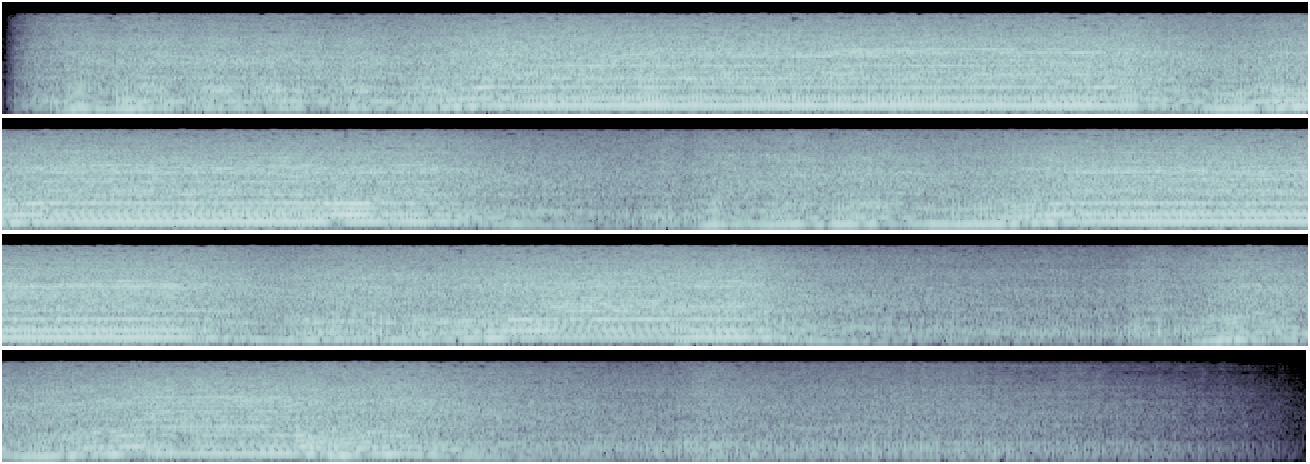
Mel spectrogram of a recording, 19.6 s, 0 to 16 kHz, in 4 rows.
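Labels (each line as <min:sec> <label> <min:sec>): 0:00.0 Chainsaw running at different speeds. 0:19.6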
